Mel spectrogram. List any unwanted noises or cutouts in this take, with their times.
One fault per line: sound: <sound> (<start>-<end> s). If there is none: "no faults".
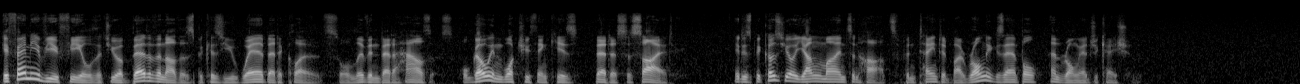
no faults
